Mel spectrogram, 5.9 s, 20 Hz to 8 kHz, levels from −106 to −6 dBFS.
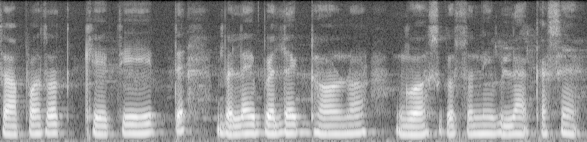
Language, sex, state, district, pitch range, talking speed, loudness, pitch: Assamese, male, Assam, Sonitpur, 135-150 Hz, 70 wpm, -17 LUFS, 140 Hz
